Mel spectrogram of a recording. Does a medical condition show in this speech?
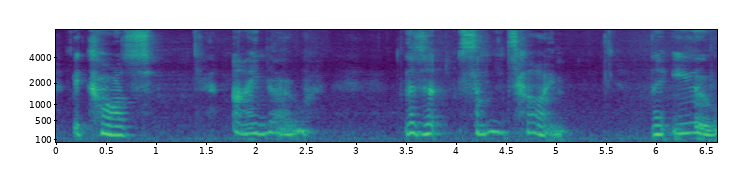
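Yes: muscular dystrophy; limb girdle muscular dystrophy type 1a, inherited; rapidly progressing, severe.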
